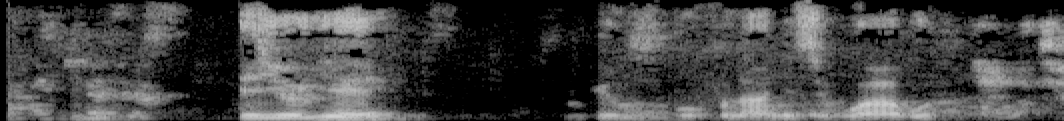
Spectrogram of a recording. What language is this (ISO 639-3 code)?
lug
